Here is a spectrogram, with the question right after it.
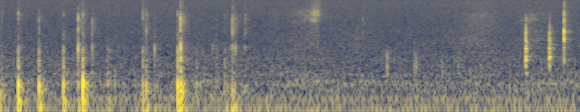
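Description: Fingertips and short nails tap and scratch on a large, bare, solid wood-grain table top, using both hands. Soft, dull, low-heavy taps come in an irregular scatter, mixed with faint, brief scratches. Each tap dies away almost instantly, and the sound is quiet throughout.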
